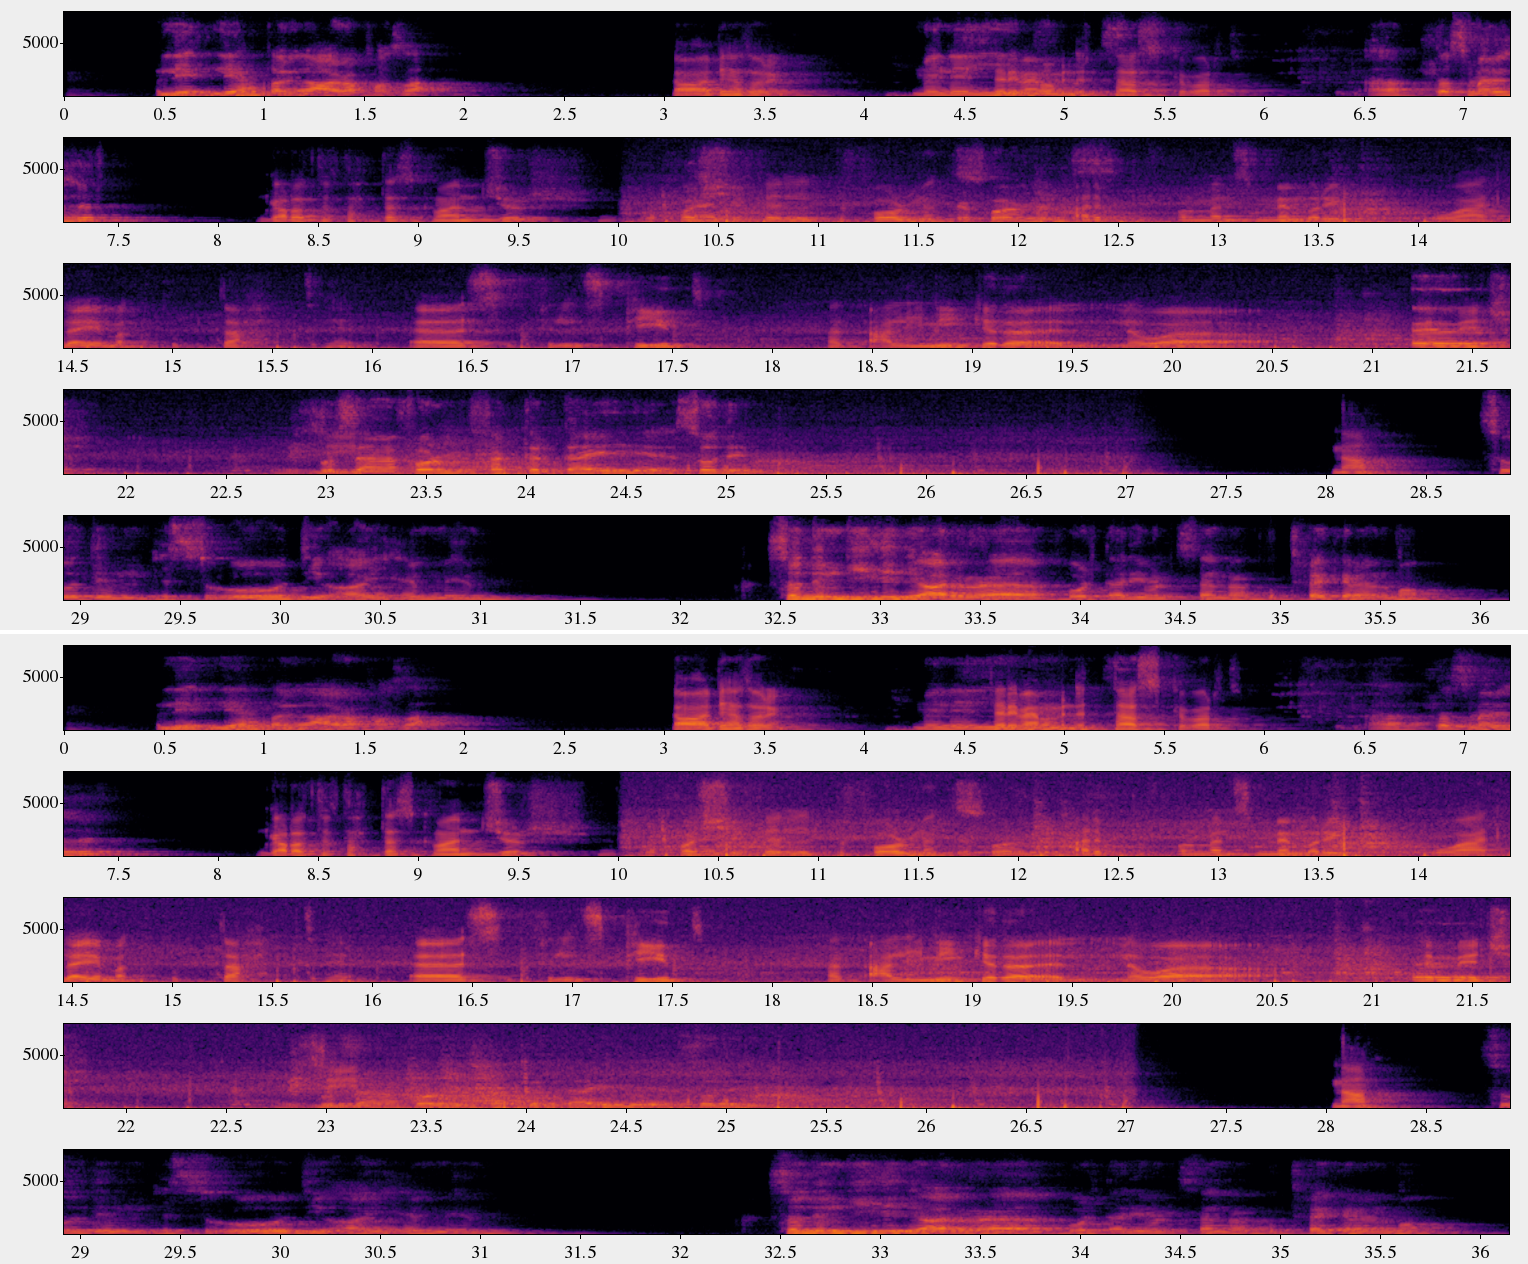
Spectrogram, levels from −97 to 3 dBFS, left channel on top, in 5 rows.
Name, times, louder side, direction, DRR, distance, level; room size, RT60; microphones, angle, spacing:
voice 1, 0.5-1.8 4.2-5.1 6.5-7.4 10.4-10.6 11.7-12.3 21.2-21.7 22.9-25.3 28.8-31.1 32.4-34.9 35.1-35.7, left 2 dB, 70° left, 8 dB, 1.7 m, -36 dB
voice 2, 3.0-3.6 4.6-5.8 8.2-11.8 12.3-13.7 14.1-14.8 15.2-15.9 16.2-17.7 18.3-20.5 21.2-21.7 22.7-23.2 28.0-28.3, right 3 dB, 35° right, 12 dB, 0.9 m, -37 dB
sound 1, 10.0-27.1, right 4 dB, 75° right, 0.8 m, -44 dB
13.0 x 11.0 x 8.5 m, 0.75 s
head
